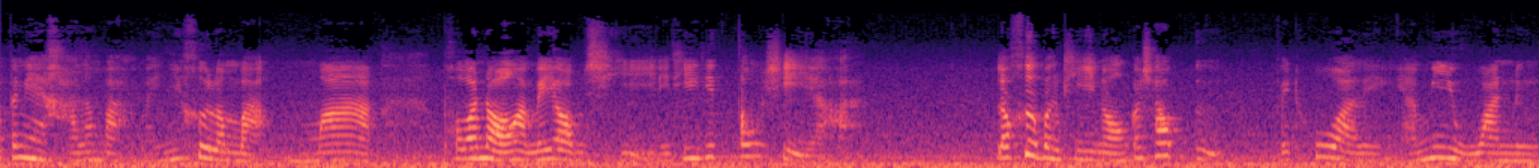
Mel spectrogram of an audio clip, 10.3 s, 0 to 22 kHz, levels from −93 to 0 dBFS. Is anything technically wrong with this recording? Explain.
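Yes. From 4.82 to 7.39 s the speech takes on a rough, metallic edge: periodic clock jitter, where interference near 1 kHz wobbles the converter clock, adding sidebands around every component.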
